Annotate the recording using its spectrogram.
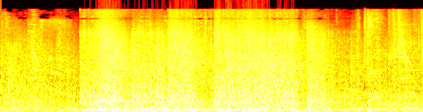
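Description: Gunfire crackles in loud bursts.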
